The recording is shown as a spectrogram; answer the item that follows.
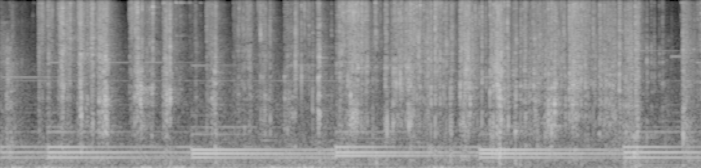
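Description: Gold foil wrapper crinkling and tearing in quick, irregular crackles as it is peeled off a chocolate bar by hand. Background music of sustained chords runs underneath, changing chord about every two seconds.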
